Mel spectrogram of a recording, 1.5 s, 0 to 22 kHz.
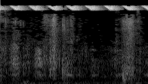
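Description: A big puppy of about 140 pounds pants heavily in quick, rhythmic breaths, with soft whimpering mixed into the breathing.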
